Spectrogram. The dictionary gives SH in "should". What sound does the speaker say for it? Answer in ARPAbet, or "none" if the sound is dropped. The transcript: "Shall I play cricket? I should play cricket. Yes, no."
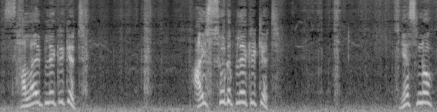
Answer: S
